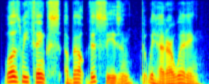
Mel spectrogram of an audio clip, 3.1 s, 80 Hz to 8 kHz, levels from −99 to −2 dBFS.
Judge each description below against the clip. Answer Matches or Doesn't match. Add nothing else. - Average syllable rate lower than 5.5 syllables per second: Matches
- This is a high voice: Doesn't match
